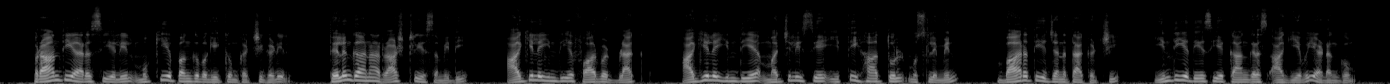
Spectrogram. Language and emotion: Tamil, neutral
